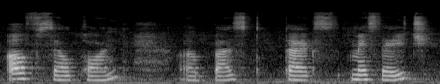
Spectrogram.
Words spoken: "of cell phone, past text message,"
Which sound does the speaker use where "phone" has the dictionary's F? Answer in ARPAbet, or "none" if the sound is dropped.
P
